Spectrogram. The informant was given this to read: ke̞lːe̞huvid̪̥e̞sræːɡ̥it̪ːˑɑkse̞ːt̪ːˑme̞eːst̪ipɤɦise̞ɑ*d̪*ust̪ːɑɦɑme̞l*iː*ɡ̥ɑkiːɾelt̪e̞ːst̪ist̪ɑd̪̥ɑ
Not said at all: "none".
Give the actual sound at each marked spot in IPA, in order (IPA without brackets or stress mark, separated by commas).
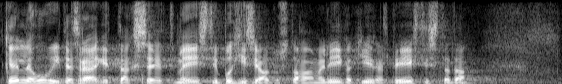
d̪, iː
